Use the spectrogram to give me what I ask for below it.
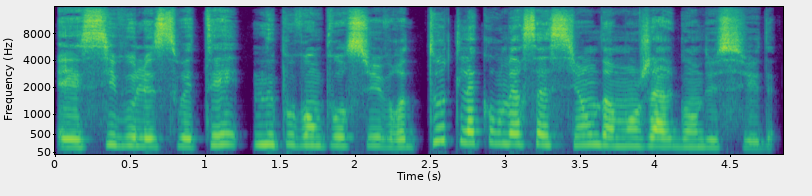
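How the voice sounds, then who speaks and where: A woman's voice: mid-range voice, normal speed, dark tone, natural voice. A woman voicing a cultured, playful young American singer in an audiobook, speaking politely. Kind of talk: audiobook character reading.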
